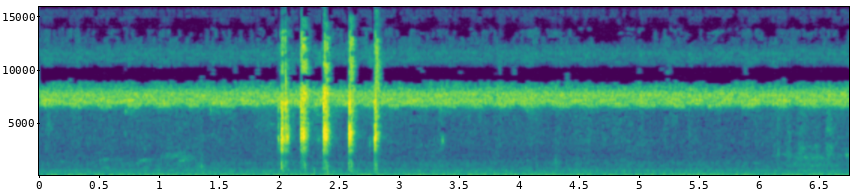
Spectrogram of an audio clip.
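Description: Steady high-pitched insect chorus, with a quick run of five short clicks about two seconds in.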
